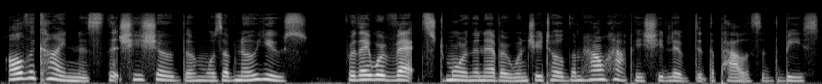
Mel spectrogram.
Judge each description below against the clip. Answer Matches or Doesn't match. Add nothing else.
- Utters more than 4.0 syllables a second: Matches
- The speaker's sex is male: Doesn't match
